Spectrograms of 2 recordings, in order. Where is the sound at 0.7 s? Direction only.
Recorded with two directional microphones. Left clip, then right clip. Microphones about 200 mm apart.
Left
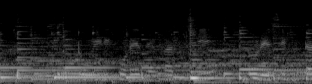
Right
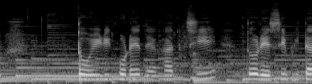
60° right (ahead or behind).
